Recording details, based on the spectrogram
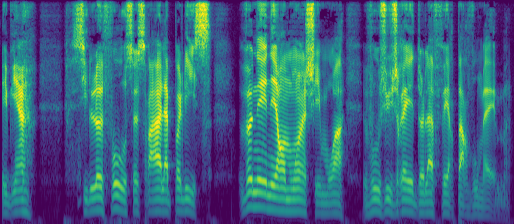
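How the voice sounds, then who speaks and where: Casting note: a burly, gruff nobleman, blustering and low-voiced, read by a male narrator. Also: animated, measured pace, pushed and bright, dry recording, clean studio sound, full character voice. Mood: defensive. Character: big fierce mustached baronet, blustering.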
